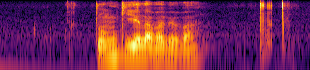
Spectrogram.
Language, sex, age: Northern Sotho, male, 21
